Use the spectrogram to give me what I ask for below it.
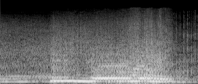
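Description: A 3-liter engine revs toward 14,000 RPM, a loud whining tone that climbs, holds at a high pitch, then drops away.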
